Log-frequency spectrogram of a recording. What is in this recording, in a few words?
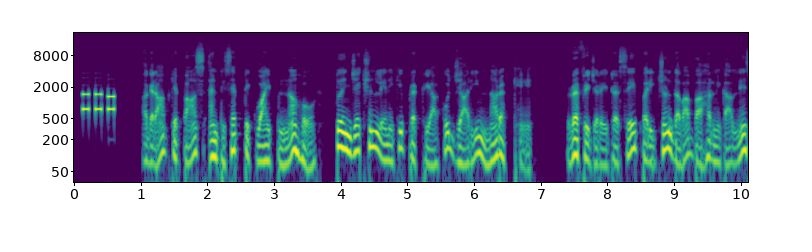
hindi, foreign, man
